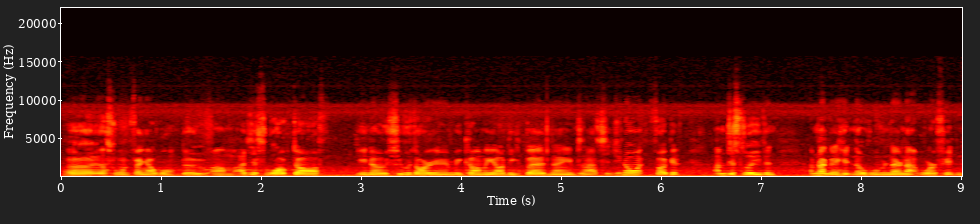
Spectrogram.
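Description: A man with an Alabama accent at a fairly high pitch, very fast pace and ordinary pitch variation, in a dry sound with no echo over light background noise. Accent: Southern US (Alabama). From US South, Alabama. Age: 40s. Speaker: backyard wrestling channel host. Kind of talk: casual vlog talk to camera. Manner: casual, hesitant with many fillers. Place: garden.

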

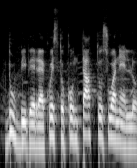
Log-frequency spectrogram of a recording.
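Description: A man's fairly high voice with ordinary pitch variation, over background music. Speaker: sports reporter and commentator. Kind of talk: sports match highlights commentary, voiced over footage. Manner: brisk, energetic play-by-play delivery; clear and polished, like a scripted broadcast.

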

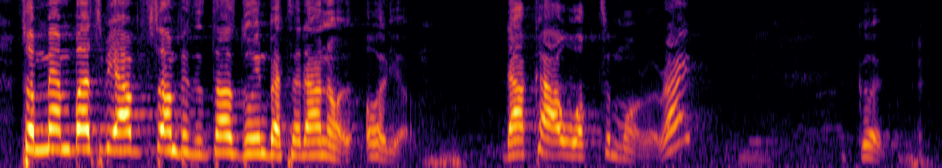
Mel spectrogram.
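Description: In a Trinidadian accent, a woman with a high-pitched, animated voice and lively intonation talks at a fairly quick pace, broken by long, frequent pauses. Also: big swings in loudness. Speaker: evangelist preacher. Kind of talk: sermon. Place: church. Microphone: handheld.

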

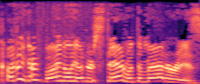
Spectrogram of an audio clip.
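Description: This put-on character voice sits at an extremely high pitch and moves at a fairly quick pace.

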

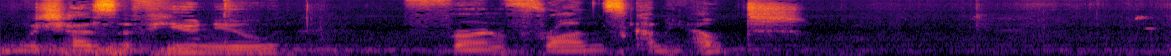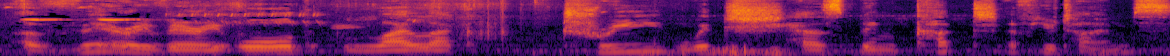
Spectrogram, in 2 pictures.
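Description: The speech moves at a very slow pace, sounding dry with no echo against noticeable background noise. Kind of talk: casual house tour narration. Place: garden. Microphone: phone near.

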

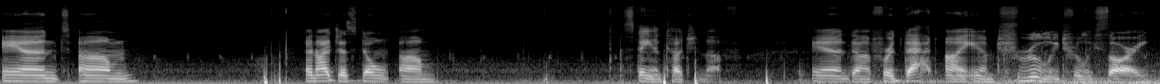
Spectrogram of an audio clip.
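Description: A woman with a very deep, low pitch speaks very slowly, with ordinary pitch variation and long, frequent pauses. The sound is dry with no echo, though background noise is noticeable. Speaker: vlogger. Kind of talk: casual vlog chat. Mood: apologetic, sincere. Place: car. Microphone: earbuds.

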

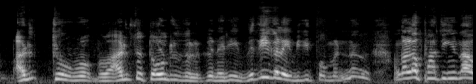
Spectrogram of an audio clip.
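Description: This man has a high pitch and an animated tone. His voice moves in very wide pitch swings. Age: 60s. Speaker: news commentator. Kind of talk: newspaper headlines with commentary.

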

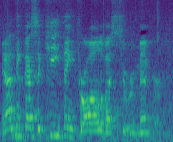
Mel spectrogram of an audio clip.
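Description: A man talks in a high pitch. There is noticeable background noise. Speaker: rally emcee and education academic. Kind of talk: rally speech. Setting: outdoor rally with audience. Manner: hesitant, searching for words.

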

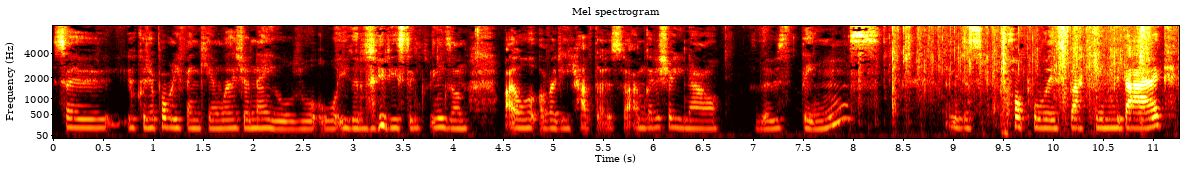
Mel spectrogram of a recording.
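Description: Over noticeable background noise, a woman speaks in a monotone, flat intonation at a moderate pace. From UK. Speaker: beauty vlogger. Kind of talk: casual product haul vlog. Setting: at home, recording to camera. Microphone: phone near.

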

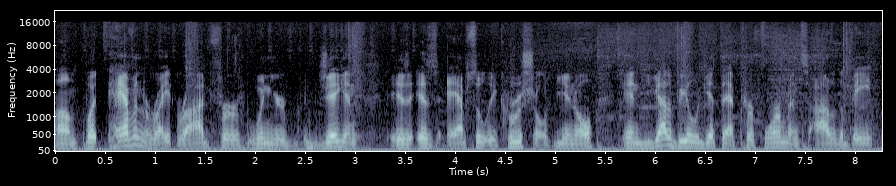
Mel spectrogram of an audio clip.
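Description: The speech moves at a fairly quick pace with ordinary pitch variation, in a dry sound with no echo and faint music in the background. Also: man. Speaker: fishing show host. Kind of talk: tutorial. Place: boat. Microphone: camera far.

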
